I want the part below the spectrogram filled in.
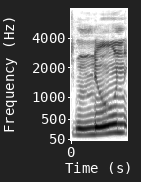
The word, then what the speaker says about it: nun: And so I know yours, you know, it's N-U-N. Some people say it's none. It's not. It's a capital U. It's a long U. It's a hard U. So it's noon is how the word is it.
